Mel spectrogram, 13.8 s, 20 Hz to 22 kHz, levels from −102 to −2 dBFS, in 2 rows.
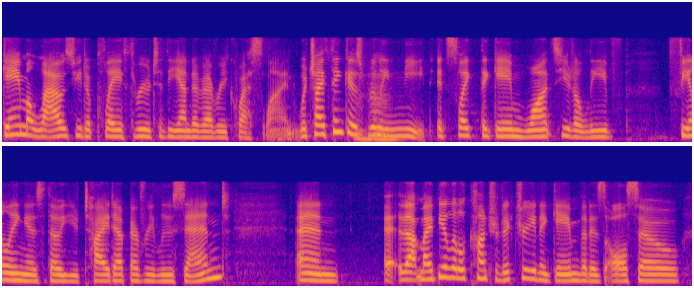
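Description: There are no technical faults to describe in this speech, which comes through a call path whose codec leaves nothing above 8 kHz.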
